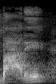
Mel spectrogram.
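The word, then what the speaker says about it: βάρη: versículo dos es baré la palabra baré o como se pronuncia bien en el griego que es bare pero se va estar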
